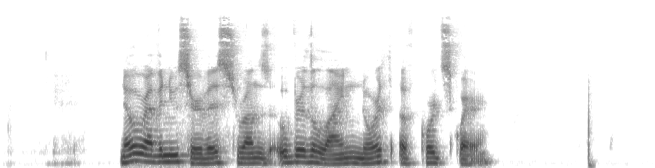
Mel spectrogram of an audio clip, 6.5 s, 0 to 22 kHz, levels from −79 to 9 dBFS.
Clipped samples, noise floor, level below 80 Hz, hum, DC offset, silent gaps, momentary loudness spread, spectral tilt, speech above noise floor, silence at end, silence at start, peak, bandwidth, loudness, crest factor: under 0.1%; -77 dBFS; -56 dBFS; none; under 0.1%; none; 7 LU; -7 dB/octave; 62 dB; 0.6 s; 1.2 s; -2 dBFS; 14.5 kHz; -16 LUFS; 14 dB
